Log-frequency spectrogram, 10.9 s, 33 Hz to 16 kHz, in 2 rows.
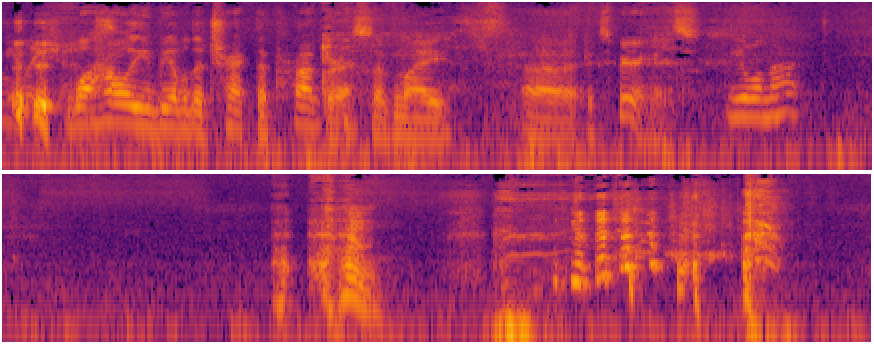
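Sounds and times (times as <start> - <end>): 
speech: 0.0 - 5.1, 7.1 - 7.9, 8.5 - 10.2
person coughing harshly from an itchy throat: 7.2 - 7.9, 9.7 - 10.4.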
